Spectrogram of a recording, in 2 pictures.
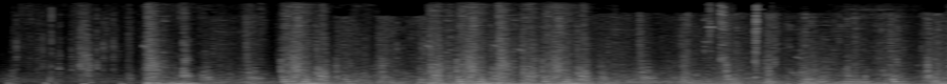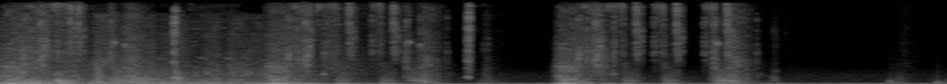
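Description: Wooden building pieces clatter and thud into place rapidly.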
